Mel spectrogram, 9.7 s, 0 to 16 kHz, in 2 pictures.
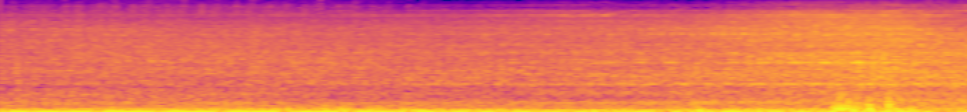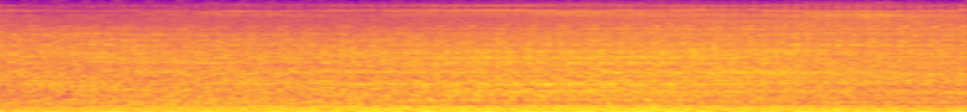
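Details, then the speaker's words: VR6 engine in a Jetta wagon with 152,000 miles idling with no exhaust fitted after a dead battery; low, steady, surprisingly quiet idle with an even pulse and a brief clunk, running fine. "it's funny how quiet this engine is with no exhaust on it but then how like The Wookie comes out of it we put an exhaust on it"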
